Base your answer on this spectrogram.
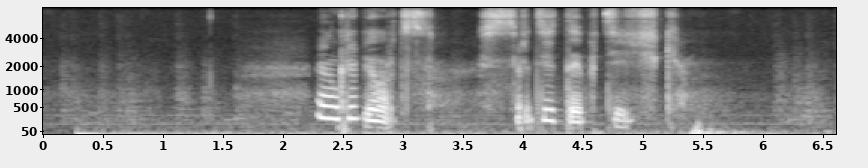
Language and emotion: Russian, sad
